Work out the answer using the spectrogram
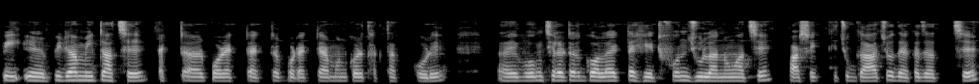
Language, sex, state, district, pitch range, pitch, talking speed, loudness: Bengali, female, West Bengal, Jhargram, 170-190 Hz, 175 Hz, 170 wpm, -20 LUFS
